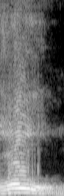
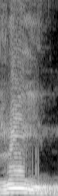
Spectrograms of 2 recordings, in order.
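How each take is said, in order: No difference in how they are said.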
